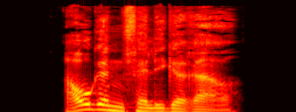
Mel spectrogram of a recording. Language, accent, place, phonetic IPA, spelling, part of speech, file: German, Germany, Berlin, [ˈaʊ̯ɡn̩ˌfɛlɪɡəʁɐ], augenfälligerer, adjective, De-augenfälligerer.ogg
- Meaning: inflection of augenfällig: 1. strong/mixed nominative masculine singular comparative degree 2. strong genitive/dative feminine singular comparative degree 3. strong genitive plural comparative degree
